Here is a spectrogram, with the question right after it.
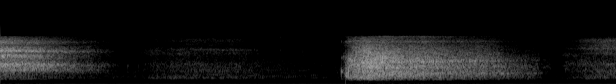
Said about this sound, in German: Wir atmen ein, wir atmen aus, wir werden weit.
